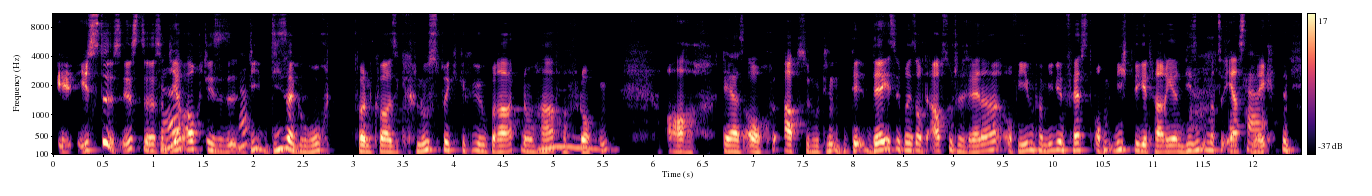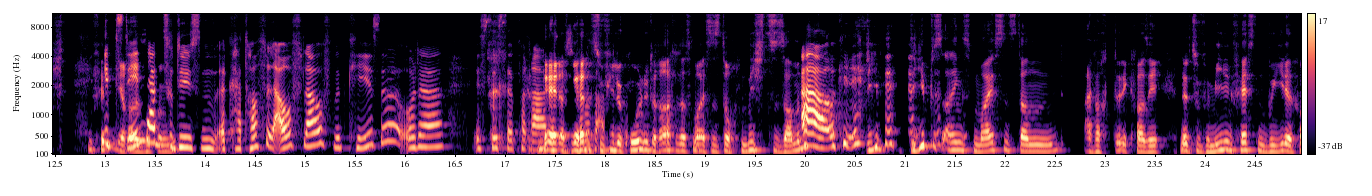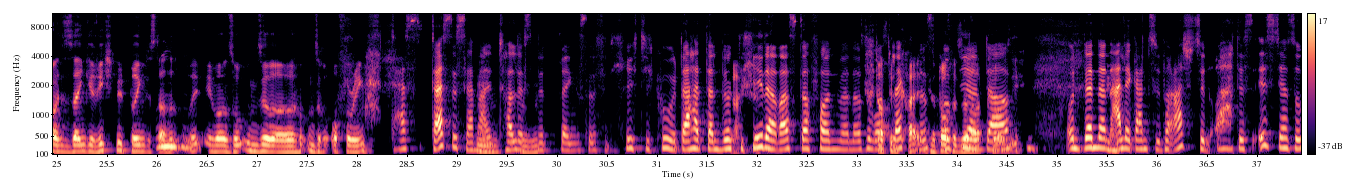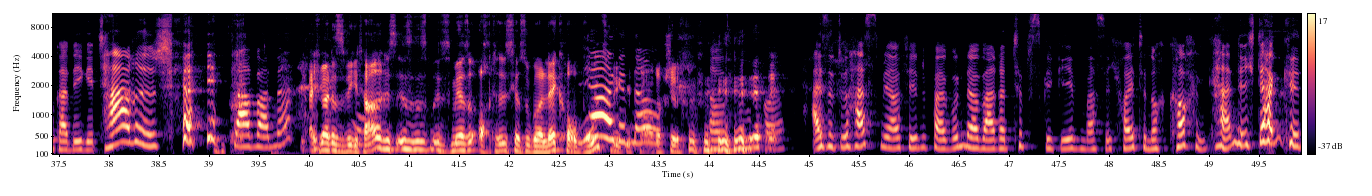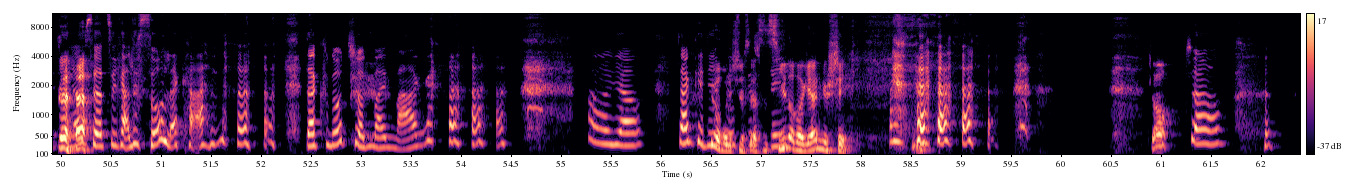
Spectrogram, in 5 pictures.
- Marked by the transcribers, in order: chuckle; other background noise; snort; chuckle; in English: "Offering"; snort; snort; chuckle; unintelligible speech; tapping; laugh; laugh; laughing while speaking: "ich danke dir. Es hört sich alles so lecker an"; laugh; laugh; chuckle; laugh; chuckle
- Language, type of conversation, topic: German, podcast, Welche Gerüche wecken bei dir sofort Erinnerungen?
